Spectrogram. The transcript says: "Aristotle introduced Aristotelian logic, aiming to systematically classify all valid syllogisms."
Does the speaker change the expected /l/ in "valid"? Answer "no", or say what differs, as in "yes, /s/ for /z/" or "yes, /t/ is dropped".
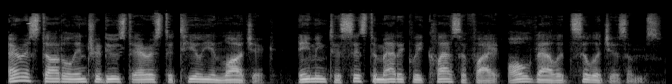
no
